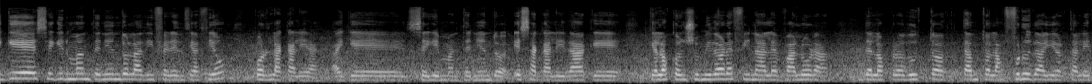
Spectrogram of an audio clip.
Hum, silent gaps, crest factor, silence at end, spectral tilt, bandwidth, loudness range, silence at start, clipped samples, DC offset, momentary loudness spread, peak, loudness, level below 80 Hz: none; none; 20 dB; 0 s; -4 dB/octave; 15.5 kHz; 2 LU; 0 s; under 0.1%; under 0.1%; 6 LU; -2 dBFS; -22 LUFS; -70 dBFS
